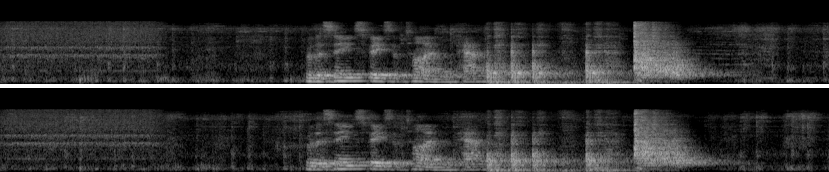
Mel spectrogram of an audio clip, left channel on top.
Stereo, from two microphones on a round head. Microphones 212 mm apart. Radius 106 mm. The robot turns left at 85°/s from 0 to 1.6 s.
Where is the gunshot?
55° left (ahead or behind), 1.9 m.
